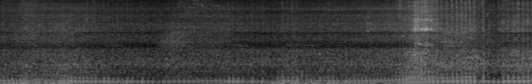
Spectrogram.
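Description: A motorcycle engine rumbles steadily up close during wheelie stunt training, with a throttle rise near the end and some clatter over the continuous drone.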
